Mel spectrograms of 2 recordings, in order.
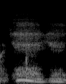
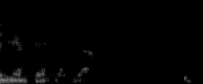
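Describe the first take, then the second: First: Said in the usual way. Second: Whisper. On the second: Real, not acted. Playful repeated yeah, then whispered.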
